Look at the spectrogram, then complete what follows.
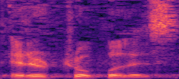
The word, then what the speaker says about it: Aerotropolis: same thing in the Bogaparam aero aerop Aerotropolis aerotropolis that's how it's getting rightly pronounced and what can we do there is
